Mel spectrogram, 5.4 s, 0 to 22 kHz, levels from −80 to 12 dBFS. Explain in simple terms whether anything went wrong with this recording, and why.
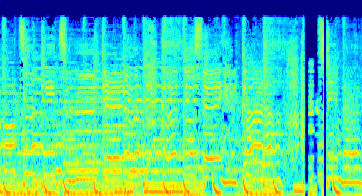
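Yes, there are two kinds of trouble. At 2.18 to 2.26 s there is a short squeaky blip, and at 3.29 to 3.56 s a longer burst of chirping noise. These are corrupt frame decoded errors. The audio was stored as small compressed chunks called frames, and some of their data got scrambled. The player played them anyway, so the sound came out at the wrong pitches. The first blip spans a couple of frames and the second spans several.

From 4.53 to 4.95 s the sound suddenly cuts to complete silence for about four tenths of a second, then carries on. This is a corrupt frame muted error. Here the player spotted the damaged chunks and refused to play them, leaving a gap in their place. The length of the hole points to a run of about eight frames. The timing afterwards stays in step because nothing was skipped.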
